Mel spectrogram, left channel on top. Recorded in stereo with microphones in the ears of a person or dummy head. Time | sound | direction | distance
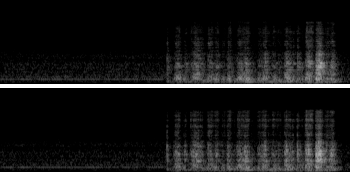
1.7 | writing | 45° right (ahead or behind) | 1.0 m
